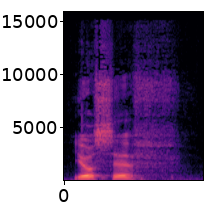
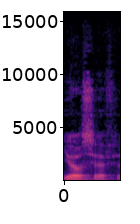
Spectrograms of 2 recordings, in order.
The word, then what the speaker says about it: Josef: Josef Mengele. – Yeah, he was known as the Angel of Death. Mengele. Yeah, and something like that. Josef is how you pronounce his first name.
